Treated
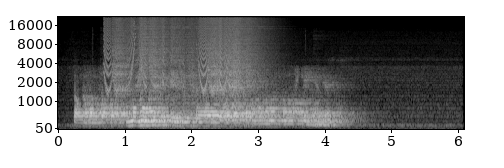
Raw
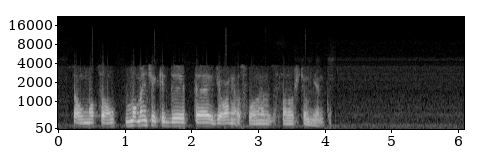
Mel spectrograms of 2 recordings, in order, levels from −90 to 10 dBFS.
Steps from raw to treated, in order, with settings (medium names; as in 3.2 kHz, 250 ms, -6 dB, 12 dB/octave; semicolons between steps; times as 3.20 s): comb 6.6 ms, depth 98%; 0.69–2.89 s: decimation with a swept rate 12×, swing 160% 3.5 Hz; plate-style reverb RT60 1.2 s, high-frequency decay 1×, pre-delay 110 ms, DRR -4 dB; trim -4 dB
